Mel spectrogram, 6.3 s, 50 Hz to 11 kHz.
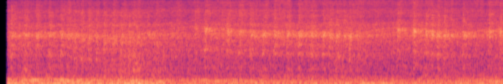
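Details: Mitsubishi Triton 4D56 diesel: steady, rough starter drone grinding on for seconds without catching; cranks but won't start because of a clogged injector.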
